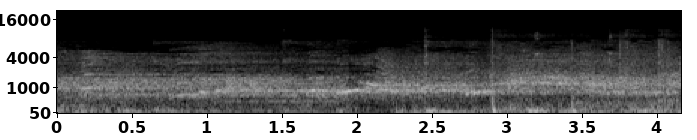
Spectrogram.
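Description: A volleyball struck by hands and hitting the floor a few times in a sports hall, over the steady calls and chatter of the players.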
